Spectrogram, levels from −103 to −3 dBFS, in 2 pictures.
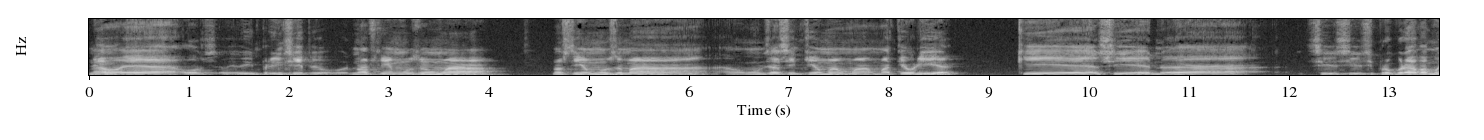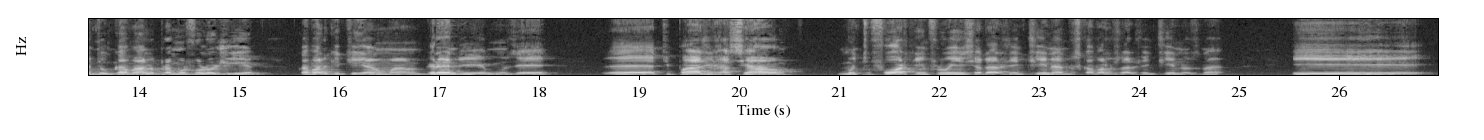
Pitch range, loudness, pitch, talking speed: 140-170 Hz, -23 LUFS, 155 Hz, 110 wpm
